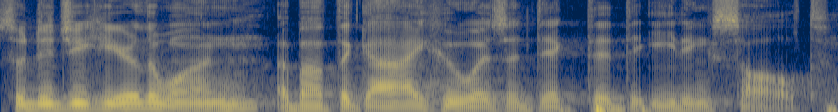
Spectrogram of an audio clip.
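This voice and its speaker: The voice has a dark, mellow tone and moves at a fairly slow pace, with audible room echo around it. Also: man. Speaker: pastor. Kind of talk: sermon. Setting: church.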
